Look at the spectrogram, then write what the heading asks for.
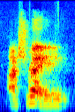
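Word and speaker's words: אשרי: Ashrei, like axe, red.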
